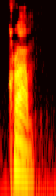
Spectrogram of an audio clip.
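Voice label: "cram", Nigerian Pidgin, male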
